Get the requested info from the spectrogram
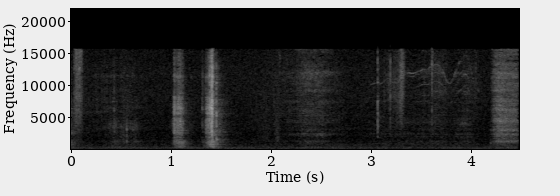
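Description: Freshly honed chisel paring a scrap of walnut: a few short, faint shaving scrapes, the two strongest close together about a second in. The edge is sharp enough to slice the walnut with little effort.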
